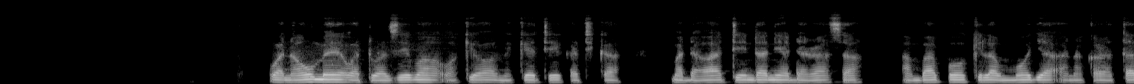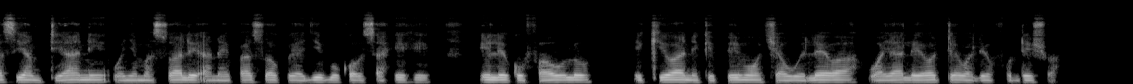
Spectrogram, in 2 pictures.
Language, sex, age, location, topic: Swahili, male, 25-35, Dar es Salaam, education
